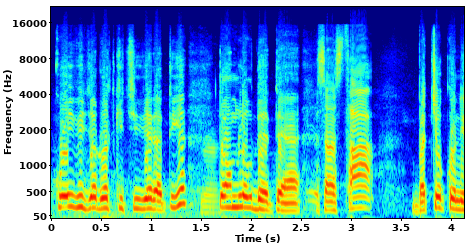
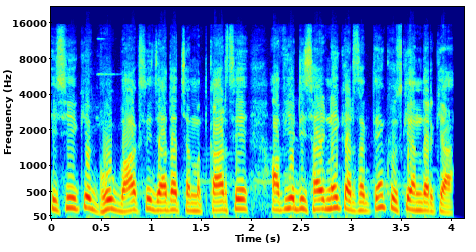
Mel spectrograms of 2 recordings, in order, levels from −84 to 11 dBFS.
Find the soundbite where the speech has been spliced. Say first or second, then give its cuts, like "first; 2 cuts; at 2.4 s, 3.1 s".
first; 1 cut; at 2.7 s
